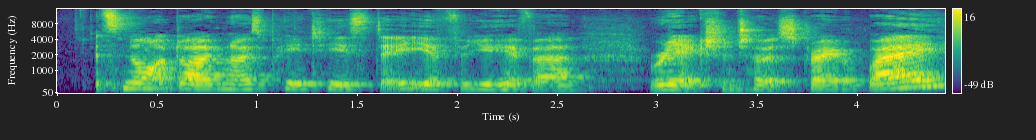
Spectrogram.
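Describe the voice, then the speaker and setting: With audible room echo, a woman with a New Zealand accent speaks in a medium pitch with ordinary pitch variation. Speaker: video blogger on mental health. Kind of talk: personal vlog monologue. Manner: halting, many ums.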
